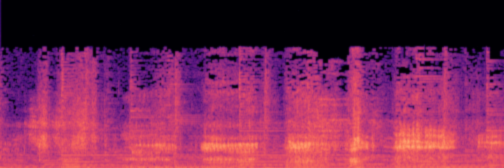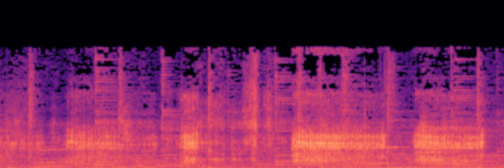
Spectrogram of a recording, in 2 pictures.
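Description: Background music with a steady beat, over a beagle growling in repeated bursts as it tugs on a rubber toy.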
